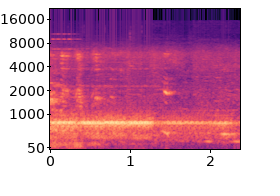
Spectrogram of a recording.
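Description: Public-address microphone feedback: a single steady ringing tone that holds one pitch. It is loudest for about the first second, then drops in level but keeps ringing.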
